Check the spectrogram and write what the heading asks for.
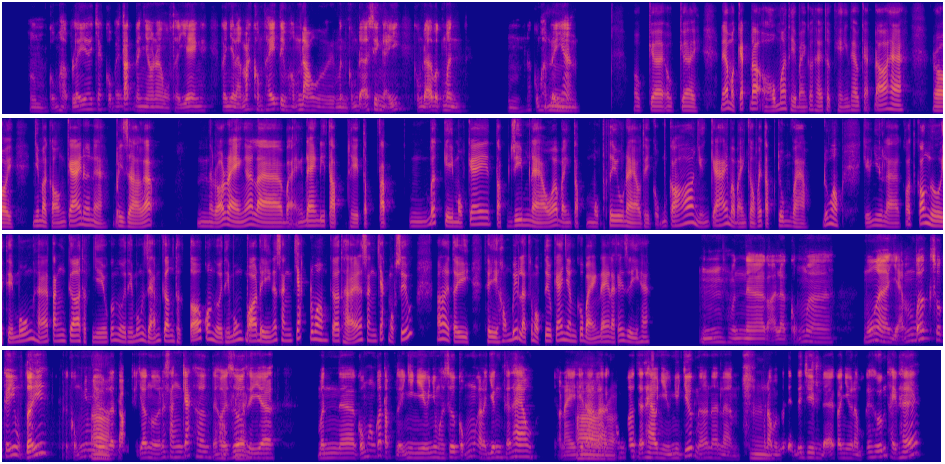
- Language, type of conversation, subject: Vietnamese, advice, Làm thế nào để xử lý mâu thuẫn với bạn tập khi điều đó khiến bạn mất hứng thú luyện tập?
- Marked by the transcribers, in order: other background noise; tapping; in English: "body"; sniff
